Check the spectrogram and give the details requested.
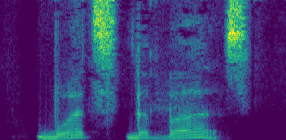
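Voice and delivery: close, hushed ASMR delivery. Asking a guest to start the segment, sounding like ASMR. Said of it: "sounded like A S M R".

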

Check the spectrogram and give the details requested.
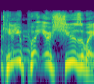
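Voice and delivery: high-pitched put-on yell. Retelling how the wife yells out to no one: imitating wife yelling. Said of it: "my wife when she'll just yell in the middle".

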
